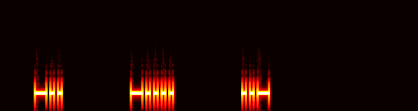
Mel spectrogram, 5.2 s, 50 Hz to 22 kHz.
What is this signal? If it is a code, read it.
Morse code, heard as a keyed tone, about 25 wpm, spaced as for 9 wpm, 700 Hz. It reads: D6U
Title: USA Call Signs - 4 Characters - 6x Character Spacing - 25wpm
